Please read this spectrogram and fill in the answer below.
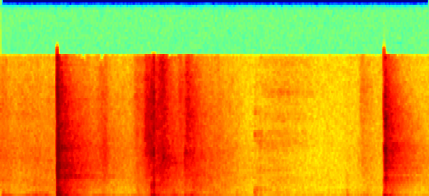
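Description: Bodies hitting a grappling mat as a butterfly sweep lands: a sharp thump about half a second in, which is the loudest, then a duller thud around a second and a half, and another sharp thump near the end.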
